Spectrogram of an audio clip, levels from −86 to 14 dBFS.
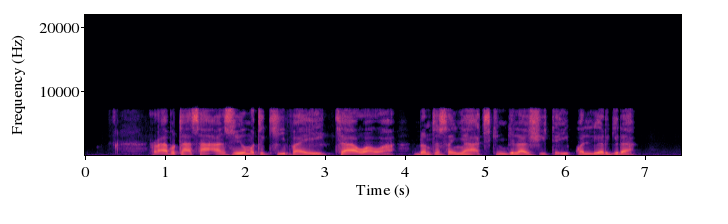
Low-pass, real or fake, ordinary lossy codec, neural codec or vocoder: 7.2 kHz; fake; MP3, 96 kbps; codec, 16 kHz, 4 kbps, FunCodec, trained on LibriTTS, 50 frames a second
